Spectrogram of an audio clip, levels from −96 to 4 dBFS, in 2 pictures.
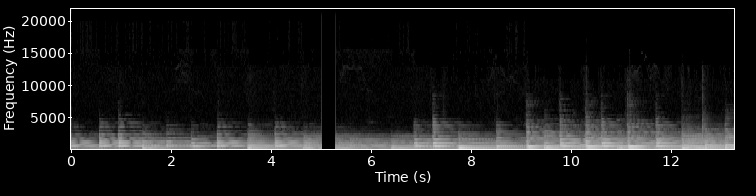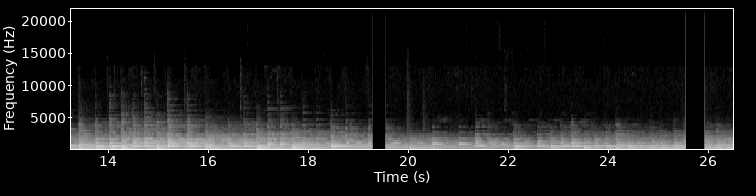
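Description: At 5.00 s the sound cuts to silence for about 0.27 s, then resumes exactly where it stopped. This is a rebuffering stall. The player ran dry of downloaded audio and waited. The same happens at 19.28 s, about 0.27 s, and at 25.54 s, about 0.38 s. Nothing is skipped. Each gap only adds time.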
